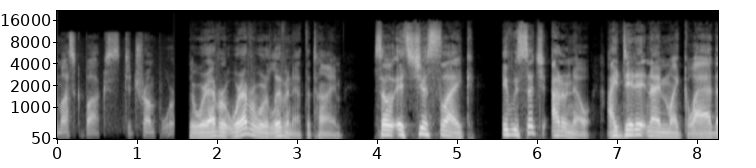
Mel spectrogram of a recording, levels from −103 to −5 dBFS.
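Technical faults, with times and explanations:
0.00–1.66 s, input switched to a poorer device: the opening stretch is about 10 dB quieter and sounds dull, with nothing above 10.6 kHz and its own background noise roughly 35 dB under the speech. A 200 ms silence follows, and then "or wherever wherever we're" arrives fuller and brighter, likely because the recording moved to a different microphone. On a spectrogram the upper band is empty until that gap. The waveform shows a smaller envelope, then a flat break.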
